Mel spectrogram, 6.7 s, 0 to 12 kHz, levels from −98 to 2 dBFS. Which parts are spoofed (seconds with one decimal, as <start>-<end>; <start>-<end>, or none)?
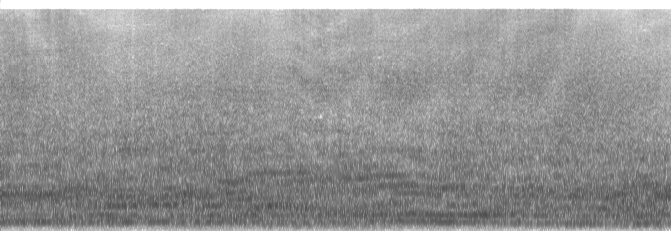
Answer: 0.0-1.1; 1.7-6.7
